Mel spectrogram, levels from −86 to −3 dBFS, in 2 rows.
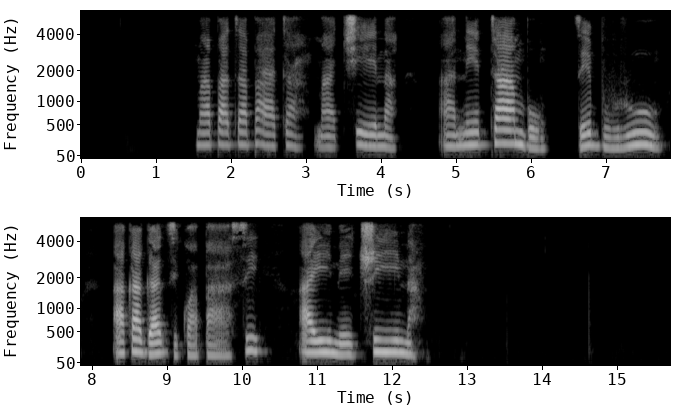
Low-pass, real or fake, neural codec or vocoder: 5.4 kHz; real; none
